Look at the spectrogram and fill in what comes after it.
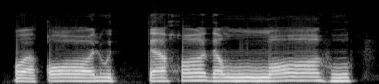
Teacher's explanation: نرقق الذال ونخلص من تفخيم الخاء وننتقل من فتحتها الى تجديد اللام المغلظه في اسم الجلاله جل في علاه لانه سبق بفتح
